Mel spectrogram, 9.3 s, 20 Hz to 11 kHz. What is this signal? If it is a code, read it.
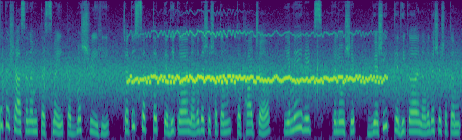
Multi-tone FSK (Olivia or MFSK type), about 250 Hz wide, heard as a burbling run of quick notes, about 31.25 baud, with radio static, fading and speech in Sanskrit.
